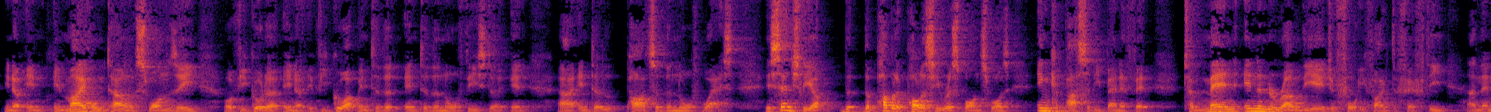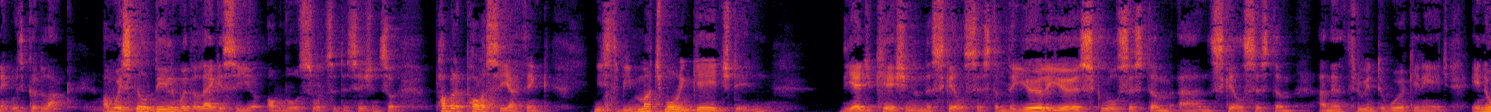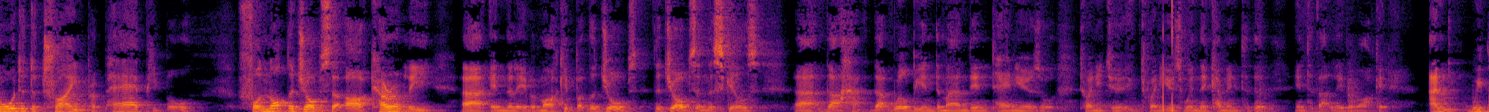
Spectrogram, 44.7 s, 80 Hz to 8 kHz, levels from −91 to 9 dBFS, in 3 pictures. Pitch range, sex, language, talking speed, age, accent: 100-130 Hz, male, English, 210 wpm, 30-49, British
